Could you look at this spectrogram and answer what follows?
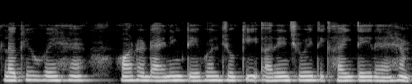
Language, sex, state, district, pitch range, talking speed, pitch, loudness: Hindi, male, Chhattisgarh, Raipur, 180-190 Hz, 190 wpm, 185 Hz, -14 LUFS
